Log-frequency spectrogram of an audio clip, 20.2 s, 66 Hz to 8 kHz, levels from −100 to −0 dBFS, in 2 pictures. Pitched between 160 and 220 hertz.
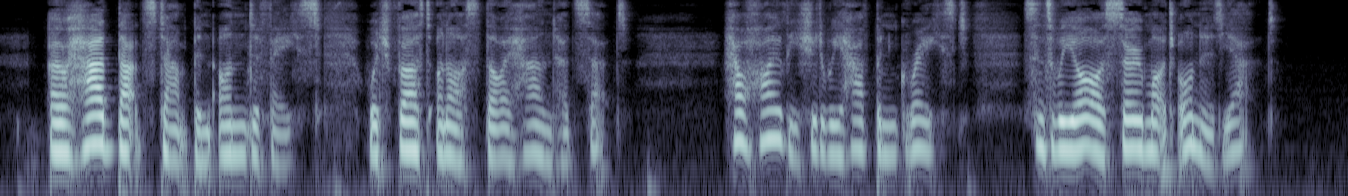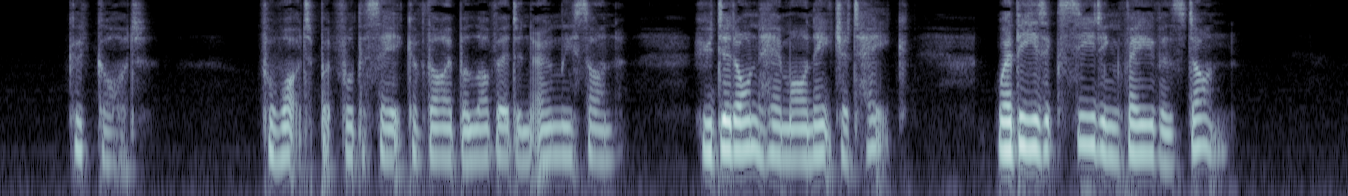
Yes: high, 190 Hz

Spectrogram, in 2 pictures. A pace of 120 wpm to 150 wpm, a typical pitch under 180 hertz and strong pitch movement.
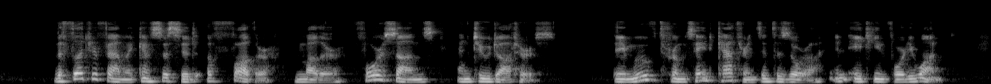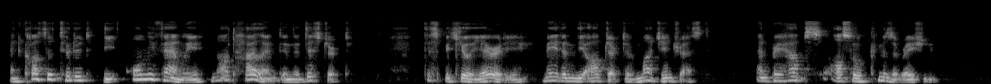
Yes: slow, 135 wpm; medium, 140 Hz; wide, 6.9 semitones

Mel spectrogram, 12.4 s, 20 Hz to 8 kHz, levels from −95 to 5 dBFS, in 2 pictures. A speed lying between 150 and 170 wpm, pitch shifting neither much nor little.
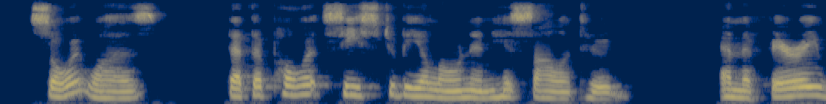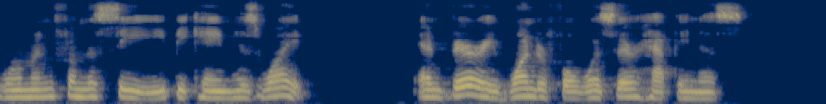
No: average, 140 wpm; average, 3.6 semitones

